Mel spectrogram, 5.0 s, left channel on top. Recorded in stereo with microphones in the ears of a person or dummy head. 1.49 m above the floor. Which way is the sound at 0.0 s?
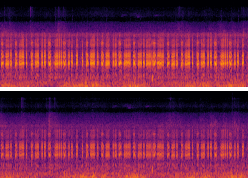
45° left (ahead or behind).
